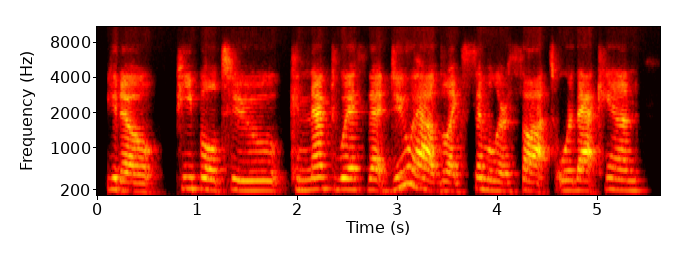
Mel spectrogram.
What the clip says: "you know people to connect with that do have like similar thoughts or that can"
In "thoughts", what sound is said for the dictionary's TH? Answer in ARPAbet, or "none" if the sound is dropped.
TH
